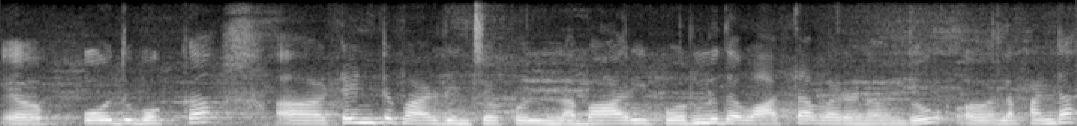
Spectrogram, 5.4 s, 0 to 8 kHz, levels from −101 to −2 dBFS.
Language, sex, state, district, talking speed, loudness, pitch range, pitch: Tulu, female, Karnataka, Dakshina Kannada, 165 wpm, -13 LUFS, 195-225 Hz, 205 Hz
